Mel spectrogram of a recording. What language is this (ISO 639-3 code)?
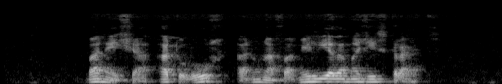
cat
